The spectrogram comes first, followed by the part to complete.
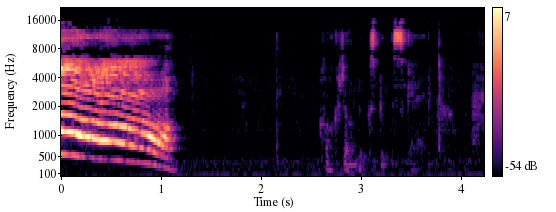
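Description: A woman's drawn-out, high-pitched shout of "Run!", falling in pitch and ending about a second in. Near the middle come the faint rustles of a picture book's pages being turned.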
